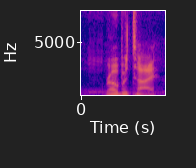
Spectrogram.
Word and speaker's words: Robitaille: Robitaille? Robitaille? Robitaille, okay.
